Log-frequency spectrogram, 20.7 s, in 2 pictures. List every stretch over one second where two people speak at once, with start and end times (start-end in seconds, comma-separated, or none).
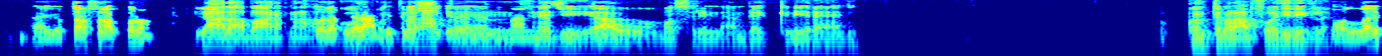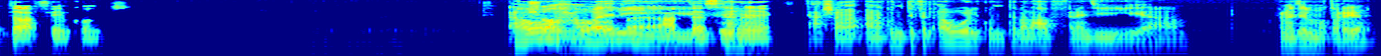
2.4-4.8, 14.3-16.1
